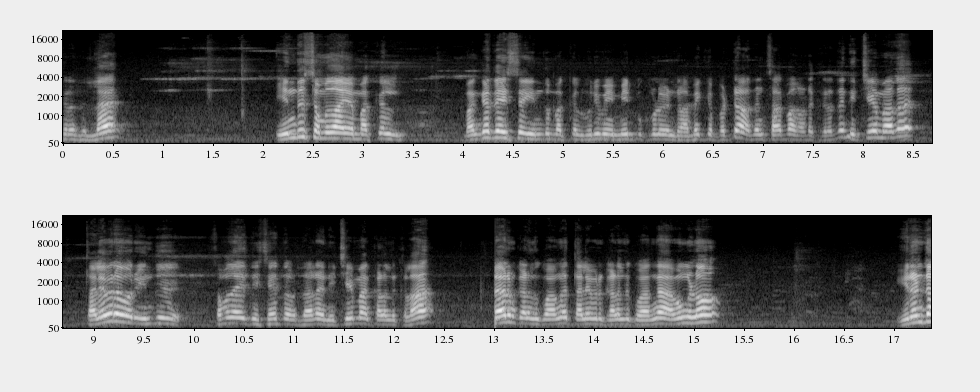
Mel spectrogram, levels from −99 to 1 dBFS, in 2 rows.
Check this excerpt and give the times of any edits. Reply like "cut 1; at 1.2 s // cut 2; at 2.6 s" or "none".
cut 1; at 13.0 s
